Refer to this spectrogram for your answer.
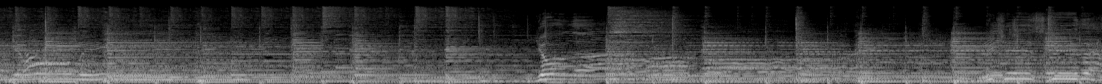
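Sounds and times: worship band with guitar and beat: 0.0s - 11.0s.

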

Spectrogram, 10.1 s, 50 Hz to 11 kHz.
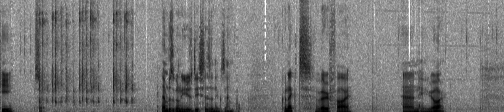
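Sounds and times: keyboard typing: 0.4s - 2.8s.

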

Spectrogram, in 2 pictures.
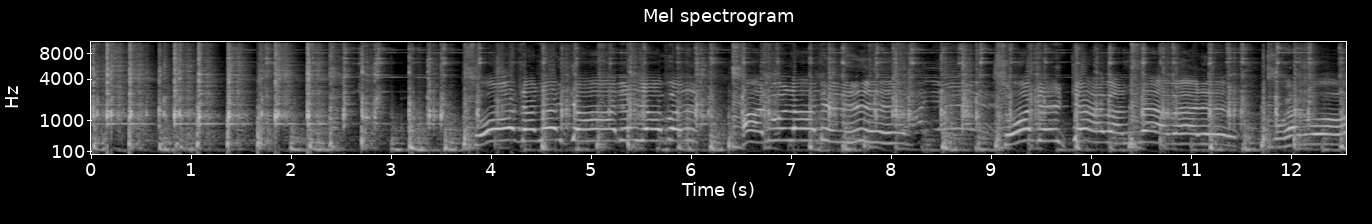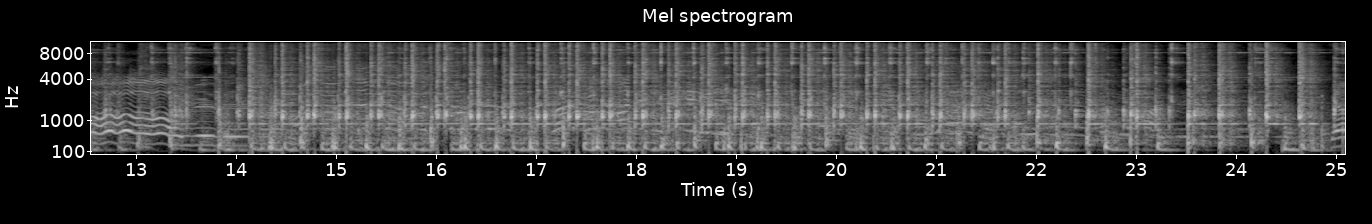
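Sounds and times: drum ensemble playing fast: 0.0s - 25.0s
person singing: 3.8s - 25.0s.

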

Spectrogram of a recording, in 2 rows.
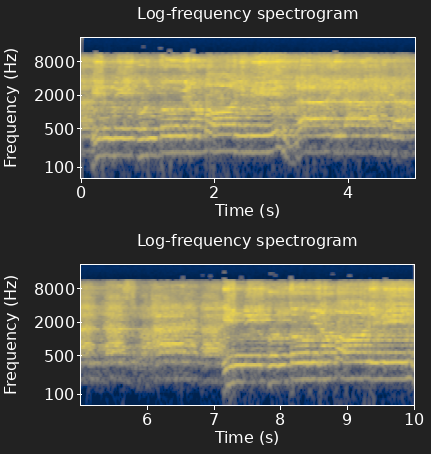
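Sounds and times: man chanting through loudspeakers: 0.0s - 5.9s, 6.7s - 10.0s.

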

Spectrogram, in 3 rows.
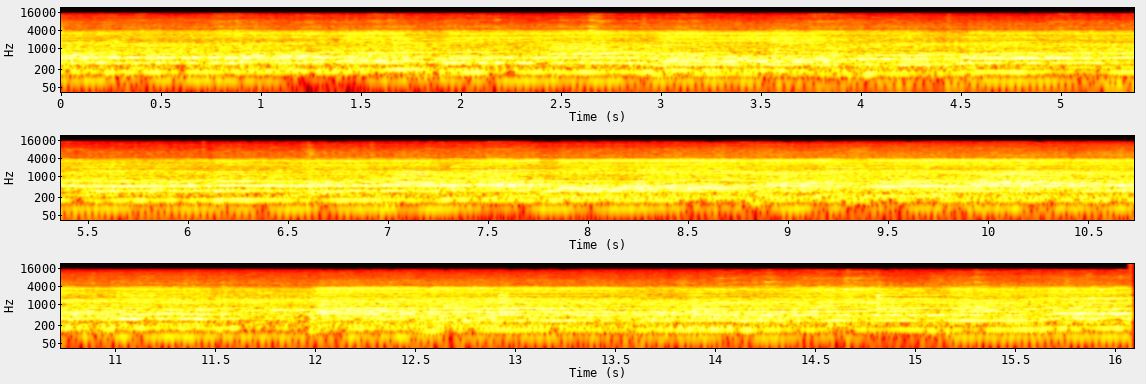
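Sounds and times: church chanting: 0.0s - 16.0s.

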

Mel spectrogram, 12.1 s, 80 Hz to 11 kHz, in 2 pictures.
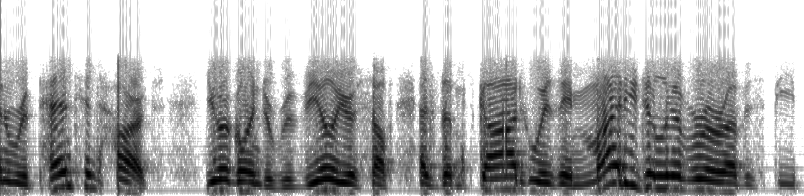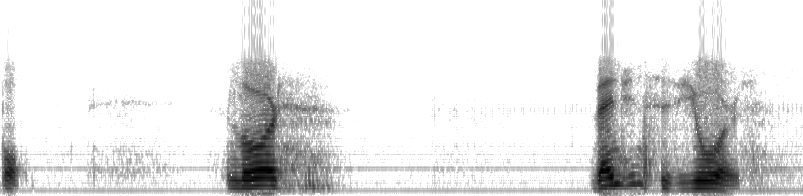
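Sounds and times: man speaking: 0.0s - 6.2s, 7.7s - 8.6s, 10.5s - 11.9s
faint electrical mains hum: 0.0s - 12.0s.

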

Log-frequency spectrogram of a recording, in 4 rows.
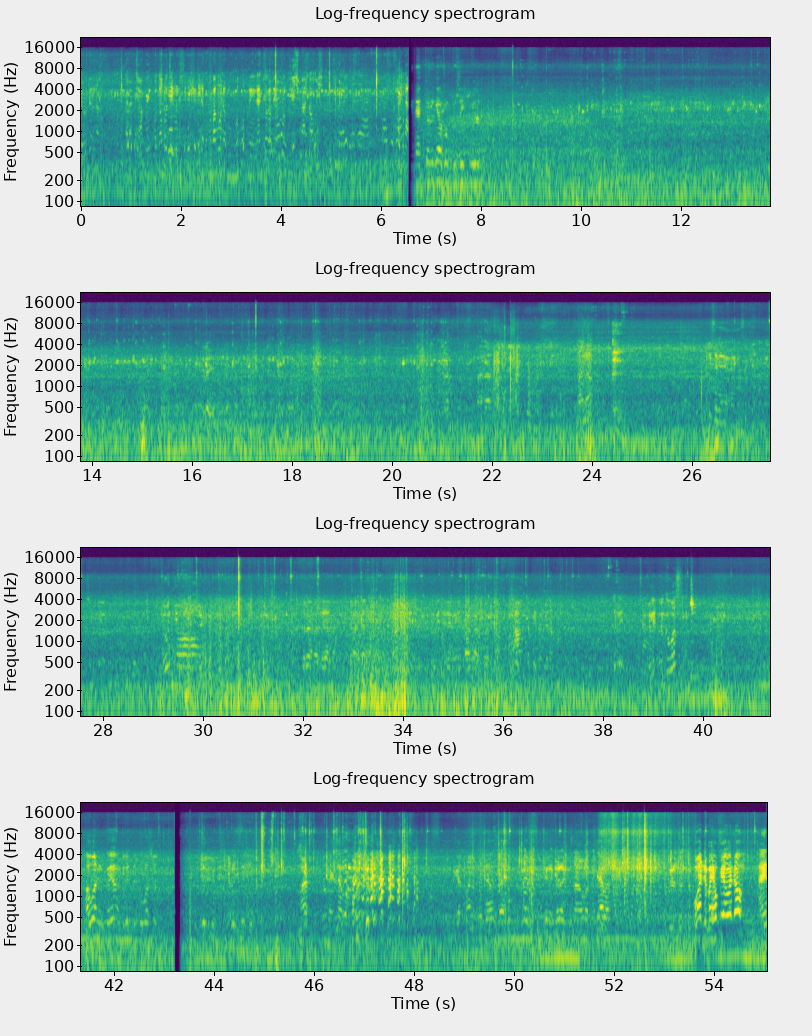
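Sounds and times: passengers talking: 0.0s - 55.0s
van engine and road rumble: 0.0s - 55.0s.

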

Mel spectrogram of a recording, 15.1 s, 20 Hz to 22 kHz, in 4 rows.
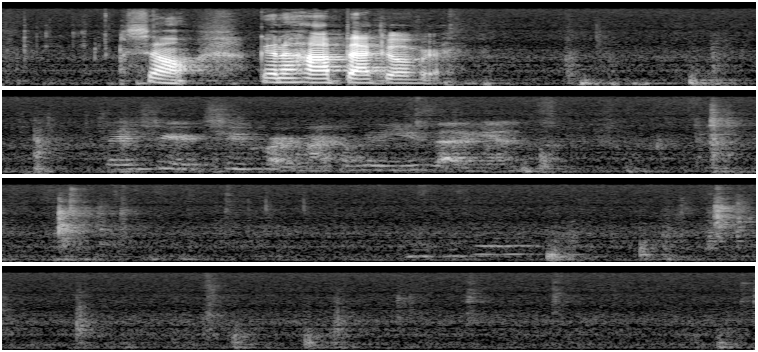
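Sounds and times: faint clicks and taps: 2.2s - 4.3s, 6.4s - 9.2s, 10.2s - 14.2s.

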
